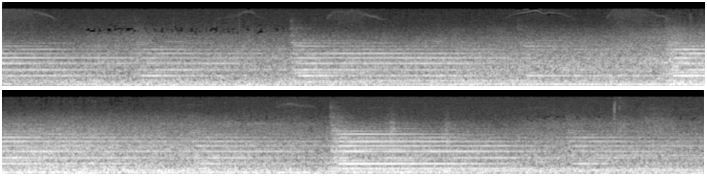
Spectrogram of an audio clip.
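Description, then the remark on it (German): The bells of the Gethsemane Church ring an alarm in the dark, clanging repeatedly with overlapping strikes and long ringing overtones that swell and sustain over a constant low rumble, with no voices. “Die Glocken der Gethsemane-Kirche läuten Sturm.”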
